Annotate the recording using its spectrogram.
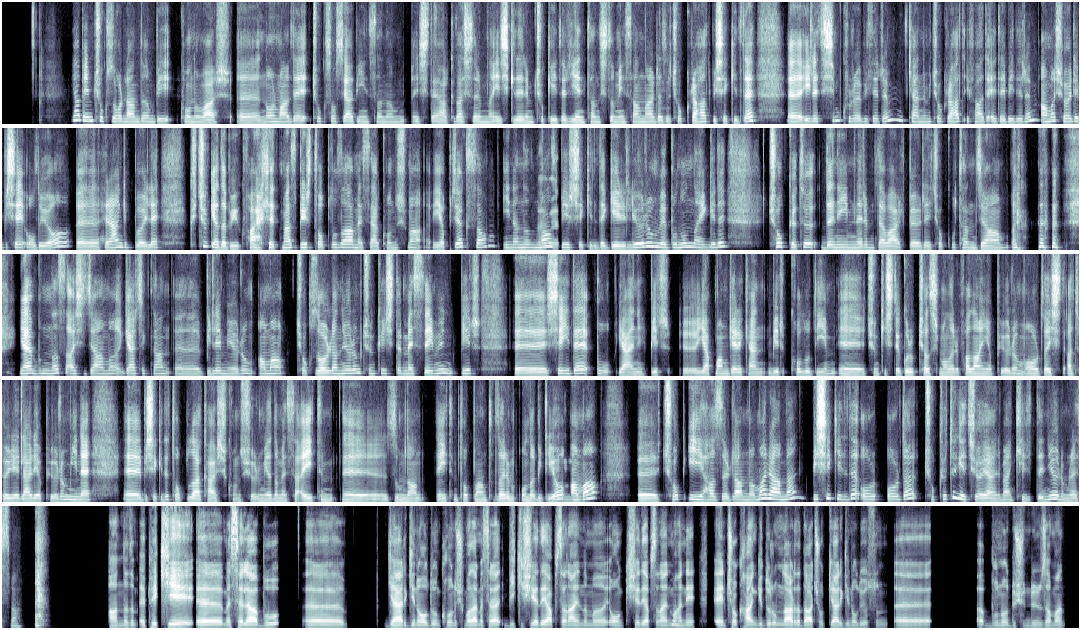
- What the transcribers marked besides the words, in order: lip smack; laughing while speaking: "fark etmez"; chuckle; scoff; tapping
- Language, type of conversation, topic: Turkish, advice, Topluluk önünde konuşma kaygınızı nasıl yönetiyorsunuz?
